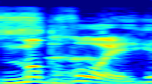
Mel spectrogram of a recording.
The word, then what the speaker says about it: Mobvoi: The Tick Watch Pro is the new smartwatch by Mobvoi. Is that how you pronounce the name? – Ooh, that actually looks... – Mobvoi. Yeah, that is their name.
